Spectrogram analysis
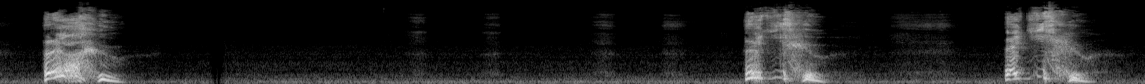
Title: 100+ Sneezes Compilation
